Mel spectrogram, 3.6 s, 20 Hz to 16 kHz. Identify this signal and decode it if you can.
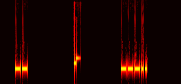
Morse code, heard as a keyed tone, about 36 wpm, 700 Hz. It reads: M 8
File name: Single-Letter-Number-35wpm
